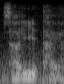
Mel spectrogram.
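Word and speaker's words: 자리이타: 하와 중생을 이타 똑같은 이자인데 앞에 썼기 때문에 발음이 이가 되고 그 다음 뒤에 쓰면 리가 됩니다. 자리 이타예요.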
